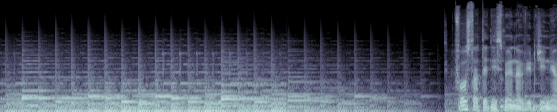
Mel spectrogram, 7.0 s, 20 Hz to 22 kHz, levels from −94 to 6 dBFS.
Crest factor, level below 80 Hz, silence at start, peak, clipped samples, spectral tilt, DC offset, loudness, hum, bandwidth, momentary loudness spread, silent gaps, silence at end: 14 dB; -20 dBFS; 0 s; -2 dBFS; under 0.1%; -6.5 dB/octave; 0.7%; -18 LUFS; none; 18 kHz; 13 LU; none; 0 s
